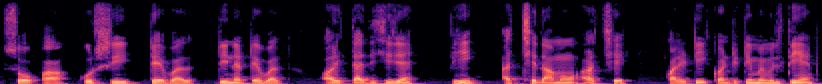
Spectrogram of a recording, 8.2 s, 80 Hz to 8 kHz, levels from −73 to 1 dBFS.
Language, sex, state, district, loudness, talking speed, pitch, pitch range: Hindi, male, Jharkhand, Deoghar, -16 LUFS, 125 wpm, 125 Hz, 115-130 Hz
